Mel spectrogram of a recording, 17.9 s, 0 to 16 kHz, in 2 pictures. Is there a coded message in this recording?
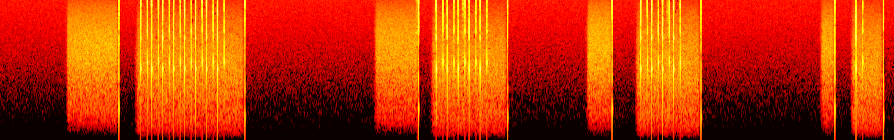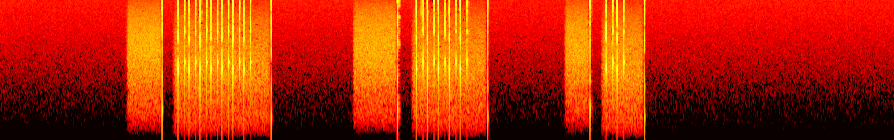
Yes: pulse dialling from 0.7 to 15.4 s, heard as a rotary dial, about 9 pulses a second. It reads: 8 5 4 1 7 5 2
